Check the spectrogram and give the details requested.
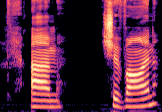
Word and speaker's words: Siobhan: Siobhan, actually, and let me pull it up on YouTube and not be disrespectful. I'll put it on the screen too, but it's at Siobhan Breyer Aguilar.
